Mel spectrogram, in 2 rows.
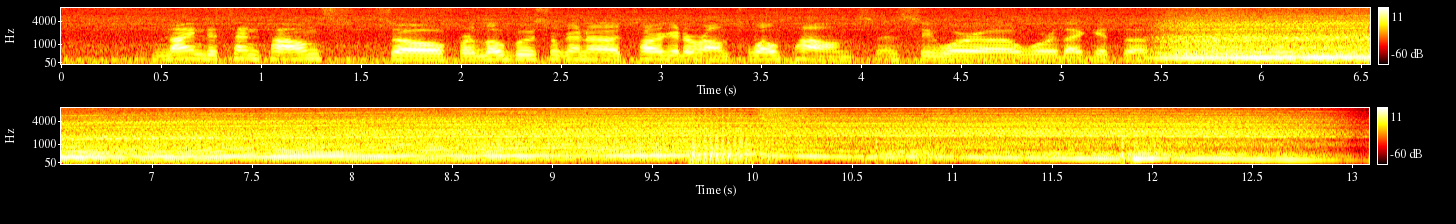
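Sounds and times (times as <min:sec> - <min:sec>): car engine revving: 0:05.0 - 0:13.0
turbo rushing burst: 0:05.4 - 0:13.0.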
